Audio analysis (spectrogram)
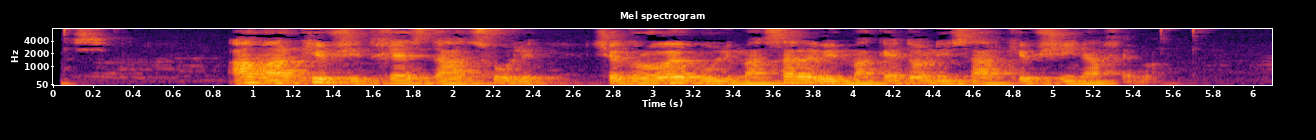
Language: Georgian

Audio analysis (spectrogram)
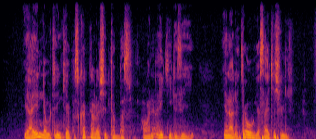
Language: Hausa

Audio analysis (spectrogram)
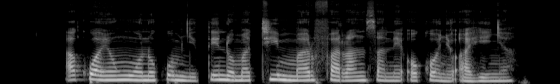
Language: Luo (Kenya and Tanzania)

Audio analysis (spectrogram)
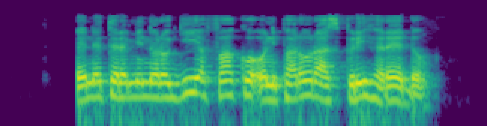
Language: Esperanto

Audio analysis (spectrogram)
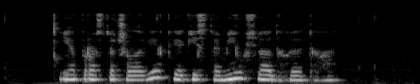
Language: Belarusian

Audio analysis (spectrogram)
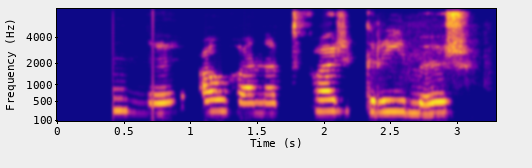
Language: Icelandic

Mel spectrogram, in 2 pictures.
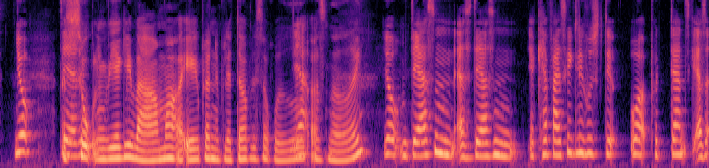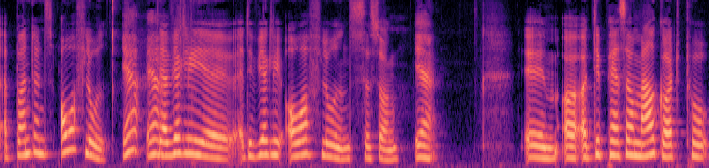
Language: Danish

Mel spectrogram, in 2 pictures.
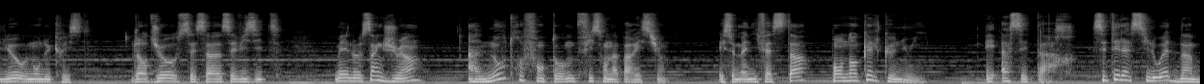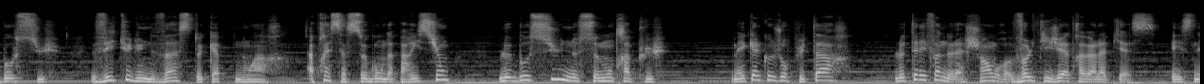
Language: French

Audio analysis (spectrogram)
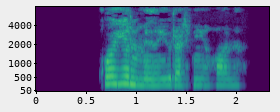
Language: Uzbek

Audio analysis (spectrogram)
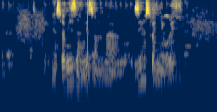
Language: Ganda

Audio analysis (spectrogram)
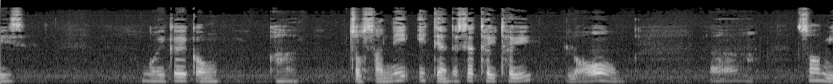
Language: Min Dong Chinese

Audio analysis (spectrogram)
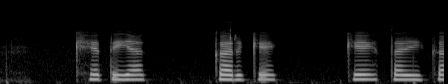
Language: Magahi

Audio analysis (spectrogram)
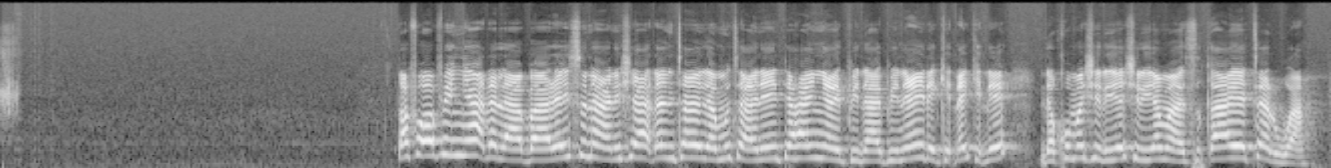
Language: Hausa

